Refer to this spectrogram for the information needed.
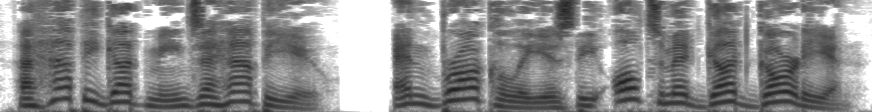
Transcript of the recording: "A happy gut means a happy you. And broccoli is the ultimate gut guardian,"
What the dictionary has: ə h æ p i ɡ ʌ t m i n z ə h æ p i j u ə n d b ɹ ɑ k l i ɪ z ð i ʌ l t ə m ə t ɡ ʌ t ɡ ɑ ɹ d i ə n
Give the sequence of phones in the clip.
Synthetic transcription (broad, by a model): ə h æ p i ɡ ʌ t m i n z ə h æ p i j u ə n b ɹ ɑ k l i ɪ z ð i ʌ l t ə m ə t ɡ ʌ t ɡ ɑ ɹ d i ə n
